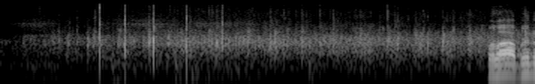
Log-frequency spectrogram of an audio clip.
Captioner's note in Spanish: aplausos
